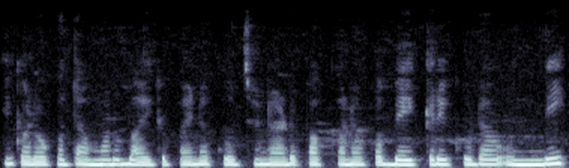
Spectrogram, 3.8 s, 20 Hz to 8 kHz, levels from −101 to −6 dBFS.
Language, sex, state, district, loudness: Telugu, female, Telangana, Karimnagar, -17 LUFS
